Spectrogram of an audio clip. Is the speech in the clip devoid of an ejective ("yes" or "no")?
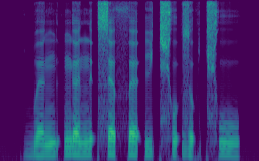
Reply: yes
